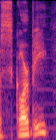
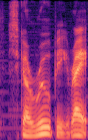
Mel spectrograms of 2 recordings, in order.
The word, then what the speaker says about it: Skorupi: Yeah, I was calling it, Scorpy? Skorupi. Right.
